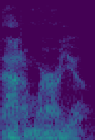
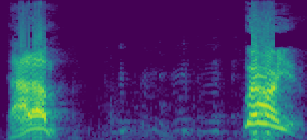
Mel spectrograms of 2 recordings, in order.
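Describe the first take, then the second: First: It is said in a soft, gentle voice. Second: It is yelled in a harsh, angry voice. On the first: The caller loves and seeks the listener. The speaker calls it right. "Let's change the intonation" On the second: The caller is out to punish the listener. The speaker calls it wrong. "that's the way my dad yelled at me"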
